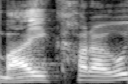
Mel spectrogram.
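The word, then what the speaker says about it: Micah: 영어로는 마이카라고 읽습니다.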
